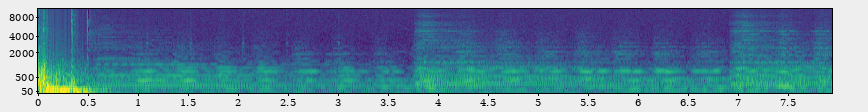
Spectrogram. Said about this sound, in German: Und Justus verschwand. Etwas lauter als üblich ließ er die Tür hinter sich ins Schloss fallen.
